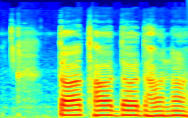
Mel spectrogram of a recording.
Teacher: त, थ, द, ध और न, इन सबको आप बोलेंगे तो आपका जीभ जो है दांत पर टच होता है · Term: दंत ध्वनियाँ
